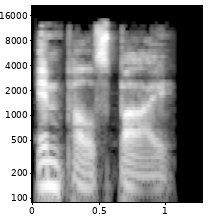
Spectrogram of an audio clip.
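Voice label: "impulse-buy", British English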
